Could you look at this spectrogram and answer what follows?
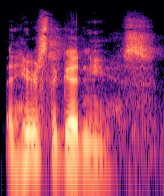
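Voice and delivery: hushed announcement of good news; quiet lead-in. Shown as a demonstration. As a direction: draw them in gently before the news. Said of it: "This is what Paul delighted to proclaim".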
